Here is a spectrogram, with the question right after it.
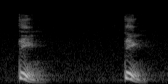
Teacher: we have a new ideogram pronounced fourth tone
